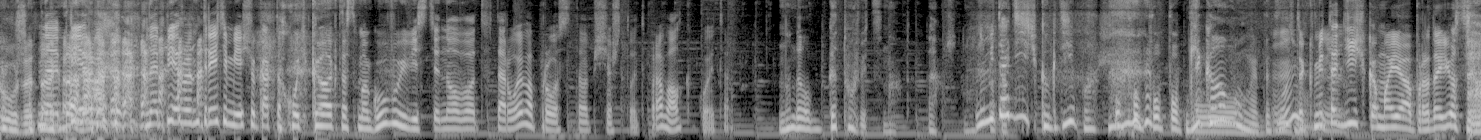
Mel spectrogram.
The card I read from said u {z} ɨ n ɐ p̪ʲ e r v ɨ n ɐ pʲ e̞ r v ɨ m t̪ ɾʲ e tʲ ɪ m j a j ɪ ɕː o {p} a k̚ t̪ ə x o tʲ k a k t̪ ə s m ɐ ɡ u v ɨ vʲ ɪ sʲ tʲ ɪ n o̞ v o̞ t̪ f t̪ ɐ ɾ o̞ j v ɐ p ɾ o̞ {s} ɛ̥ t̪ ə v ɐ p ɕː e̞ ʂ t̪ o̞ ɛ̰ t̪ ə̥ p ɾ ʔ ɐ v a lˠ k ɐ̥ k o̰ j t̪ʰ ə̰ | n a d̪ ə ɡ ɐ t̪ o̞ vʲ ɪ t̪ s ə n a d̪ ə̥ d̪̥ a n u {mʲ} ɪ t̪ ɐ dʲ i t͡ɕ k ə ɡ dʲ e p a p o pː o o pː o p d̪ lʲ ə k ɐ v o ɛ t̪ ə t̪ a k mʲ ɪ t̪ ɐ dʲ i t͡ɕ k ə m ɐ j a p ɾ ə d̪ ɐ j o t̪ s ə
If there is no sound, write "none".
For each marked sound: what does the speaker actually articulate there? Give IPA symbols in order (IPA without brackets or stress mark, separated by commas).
ʐ, k, s, mʲ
